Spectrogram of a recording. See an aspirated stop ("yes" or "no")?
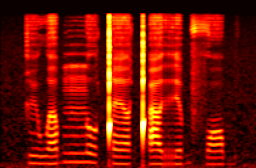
no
